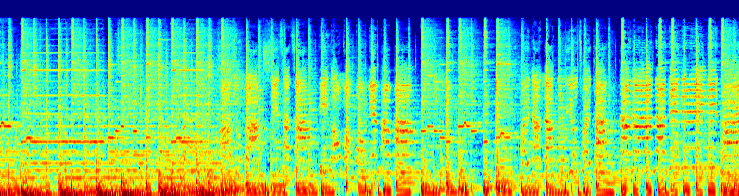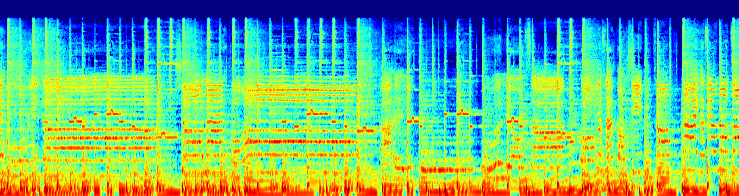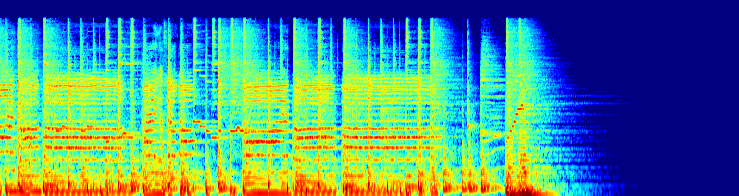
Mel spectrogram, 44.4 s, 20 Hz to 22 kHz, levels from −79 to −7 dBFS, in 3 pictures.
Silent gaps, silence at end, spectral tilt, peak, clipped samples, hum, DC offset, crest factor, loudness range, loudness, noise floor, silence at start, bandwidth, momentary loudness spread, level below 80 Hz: none; 3.6 s; -4 dB/octave; 0 dBFS; under 0.1%; none; under 0.1%; 14 dB; 3 LU; -13 LUFS; -77 dBFS; 0 s; 16.5 kHz; 5 LU; -18 dBFS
